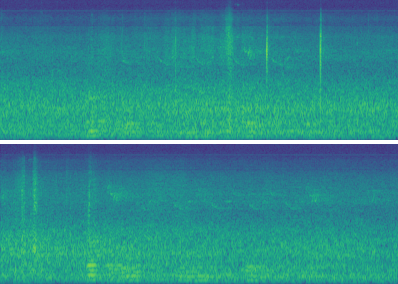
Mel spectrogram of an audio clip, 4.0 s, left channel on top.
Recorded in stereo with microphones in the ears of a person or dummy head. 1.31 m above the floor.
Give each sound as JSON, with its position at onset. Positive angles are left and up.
{"t": 0.8, "sound": "a man speaking", "side_deg": -80, "distance_m": 1.0}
